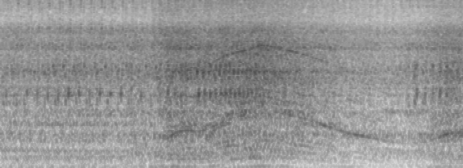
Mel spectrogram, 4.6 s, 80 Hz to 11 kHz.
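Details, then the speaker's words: Subaru EJ205 turbo boxer, 200,000+ km, at about −15 °C: cold start and idle with light rhythmic tapping rising with revs; knock disappears once warm. Oil changed every 5–6k km, barely consumed, compression 13.5–14, boost 0.7; cause unknown. "В общем так, короче, на холодную стучит, на горячую вроде пропадает тут."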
